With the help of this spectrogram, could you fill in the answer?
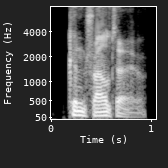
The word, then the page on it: contralto: British English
